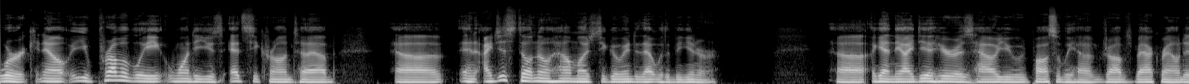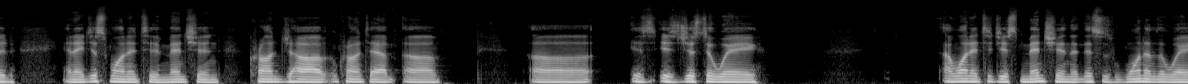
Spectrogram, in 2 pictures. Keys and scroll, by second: 17.6 ctrl+[, 17.7-23.7 typing.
